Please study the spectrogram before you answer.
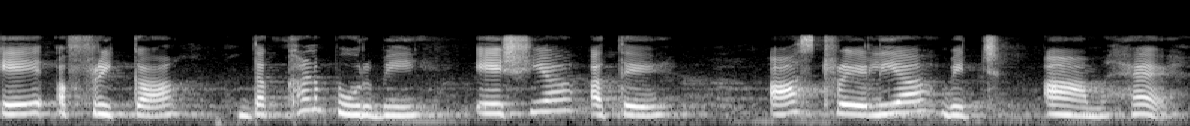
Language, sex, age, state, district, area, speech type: Punjabi, female, 30-45, Punjab, Jalandhar, rural, read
